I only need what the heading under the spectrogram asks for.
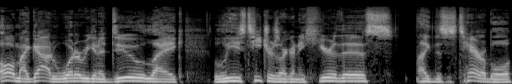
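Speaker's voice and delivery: mock complete panic, frantic and fretting. Retelling parents' reaction after the recording was stopped: imitating parents in a panic. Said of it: "a complete fucking panic".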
